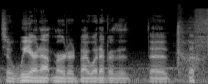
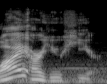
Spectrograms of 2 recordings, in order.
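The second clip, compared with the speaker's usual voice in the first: stern, severe, raised voice; 6 semitones higher, 5 dB louder than usual. Asking another player's character in character, very sternly. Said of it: "very sternly".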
